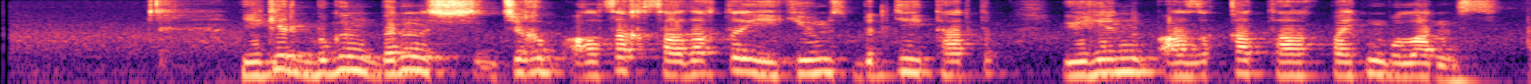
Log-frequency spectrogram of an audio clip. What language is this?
Kazakh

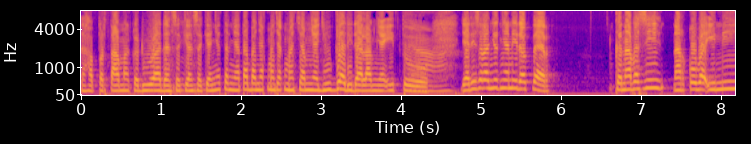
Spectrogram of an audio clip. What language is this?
Indonesian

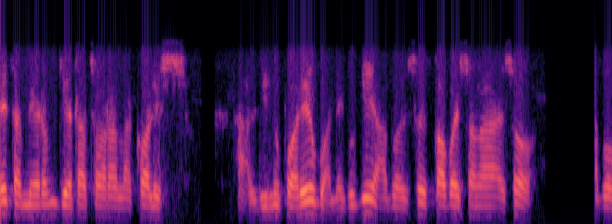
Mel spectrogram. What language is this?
Nepali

